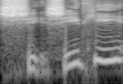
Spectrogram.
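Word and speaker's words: sidhe: The asaihi I think is how you say it she s i d h e.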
